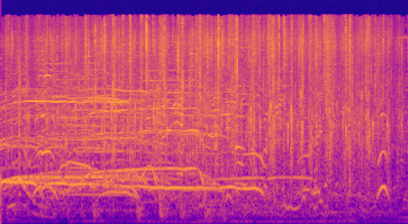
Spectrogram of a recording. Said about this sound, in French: Et je vais vous demander d'accueillir dans un tonnerre d'applaudissements ma sœur La Dèche de la Maison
